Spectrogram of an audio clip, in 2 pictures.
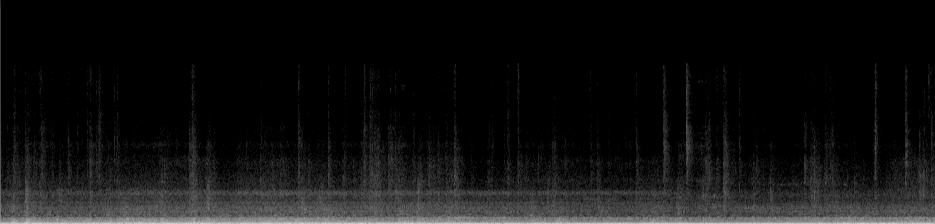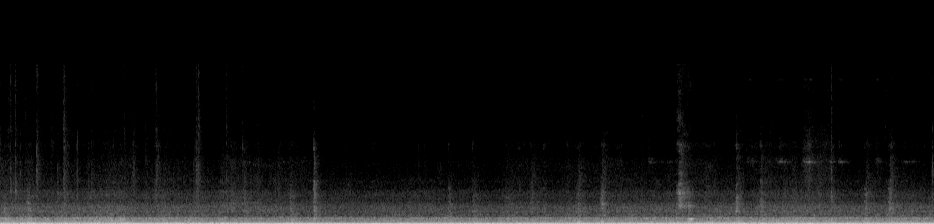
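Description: Steady low rumble of a passenger train running along the line, heard from inside the carriage, with faint ticks scattered through it.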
